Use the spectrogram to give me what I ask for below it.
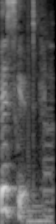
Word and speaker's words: biscuit: so they have a silent U both words okay so circuit and biscuit activate circuits concerns the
